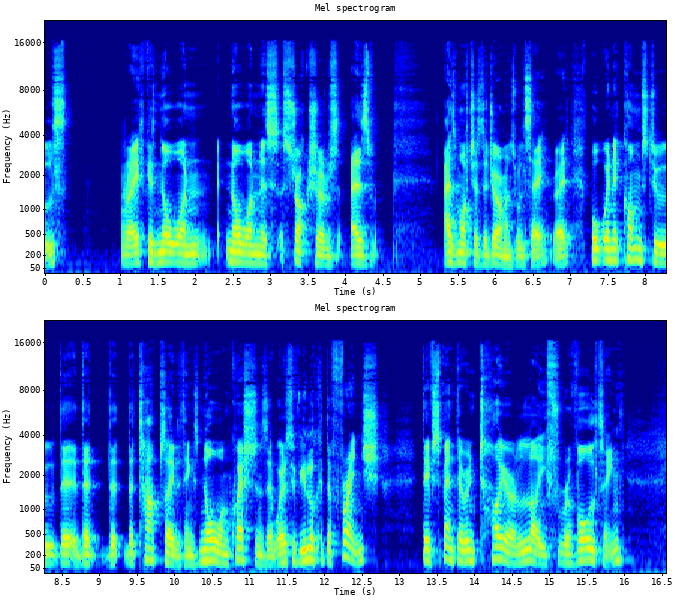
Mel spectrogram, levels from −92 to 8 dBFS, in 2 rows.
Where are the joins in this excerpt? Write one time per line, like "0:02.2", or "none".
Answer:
none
